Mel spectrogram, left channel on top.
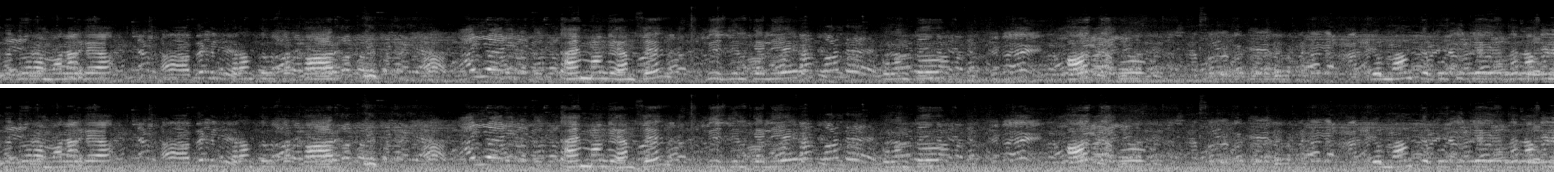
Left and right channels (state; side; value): noise; right; rumble, 4 dB below the sound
